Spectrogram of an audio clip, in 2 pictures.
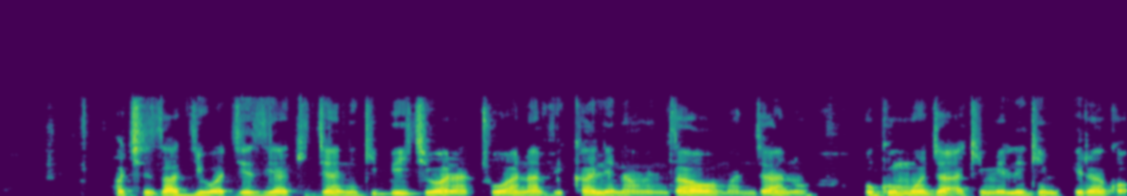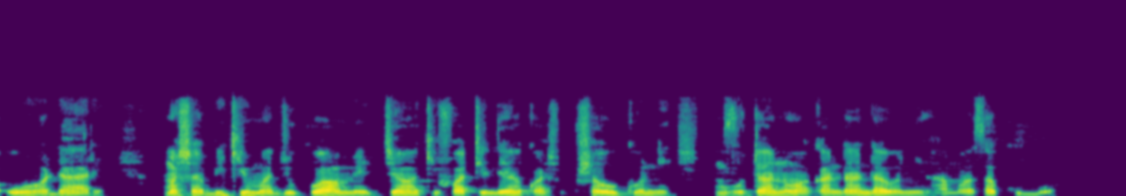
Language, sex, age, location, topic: Swahili, male, 18-24, Kisumu, government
